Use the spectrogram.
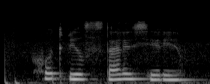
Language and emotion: Russian, neutral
